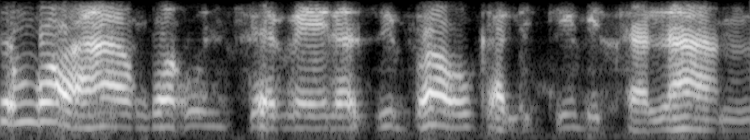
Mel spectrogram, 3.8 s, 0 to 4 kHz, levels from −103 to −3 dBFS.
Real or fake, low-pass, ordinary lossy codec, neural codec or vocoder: fake; 3.6 kHz; Opus, 24 kbps; codec, 16 kHz, 16 kbps, FunCodec, trained on LibriTTS, 50 frames a second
